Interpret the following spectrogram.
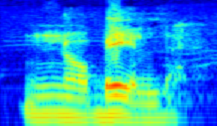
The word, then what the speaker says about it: Nobel: nuestro idioma nos llaman premios nobel se llaman novelda abriendo premios nobel esto sería la pronunciación correcta un abrazo de estocolmo chop bien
